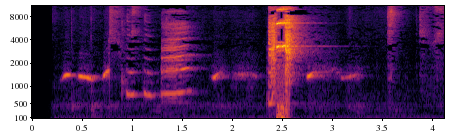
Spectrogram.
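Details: Pet parrot speaking, saying Malayalam words such as "Ponnae aara?" and "Thathama"; soft whistled tones and voice-like mimicked syllables, broken by one loud harsh squawk midway, then short quiet notes.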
